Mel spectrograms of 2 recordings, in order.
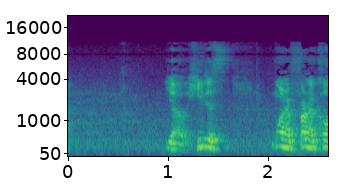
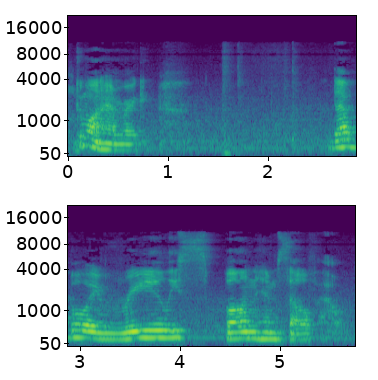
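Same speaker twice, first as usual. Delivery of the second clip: ordinary talk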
